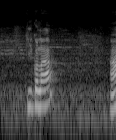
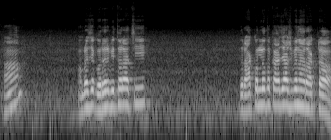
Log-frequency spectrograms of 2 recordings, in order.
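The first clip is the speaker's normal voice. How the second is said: louder, talking across to an angry animal; calling out loudly; 6 dB louder than usual. Real, not acted. Visitor loudly soothing an angry monkey through the bars. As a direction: raise the voice to reach the monkey outside.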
